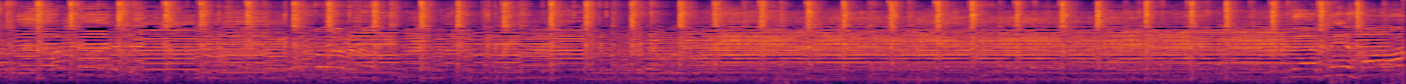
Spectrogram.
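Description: Harmonium playing a melody in held, reedy tones over a steady, quick percussive beat, as accompaniment to a Saraiki folk song.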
